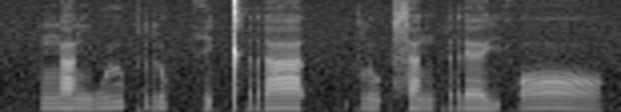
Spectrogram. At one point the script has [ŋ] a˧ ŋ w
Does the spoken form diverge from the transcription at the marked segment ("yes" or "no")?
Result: no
